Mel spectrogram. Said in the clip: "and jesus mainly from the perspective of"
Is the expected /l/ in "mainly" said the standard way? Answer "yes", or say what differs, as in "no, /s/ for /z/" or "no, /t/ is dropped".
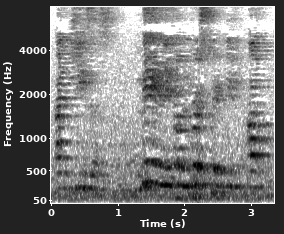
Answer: yes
